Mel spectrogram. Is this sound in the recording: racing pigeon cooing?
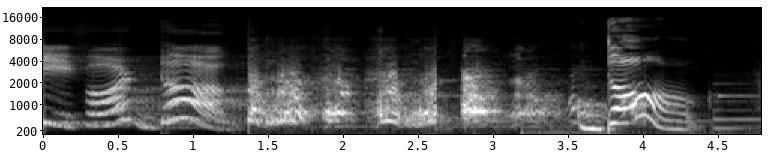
no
